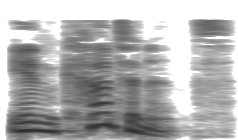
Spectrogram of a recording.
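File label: "incontinence", British English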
